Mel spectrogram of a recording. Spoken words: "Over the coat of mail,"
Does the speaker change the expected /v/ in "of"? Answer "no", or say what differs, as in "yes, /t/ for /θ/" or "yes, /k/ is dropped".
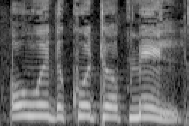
yes, /p/ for /v/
